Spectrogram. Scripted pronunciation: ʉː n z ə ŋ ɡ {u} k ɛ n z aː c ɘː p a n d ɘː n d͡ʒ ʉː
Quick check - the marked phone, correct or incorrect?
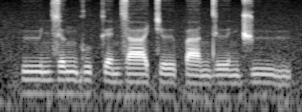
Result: correct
